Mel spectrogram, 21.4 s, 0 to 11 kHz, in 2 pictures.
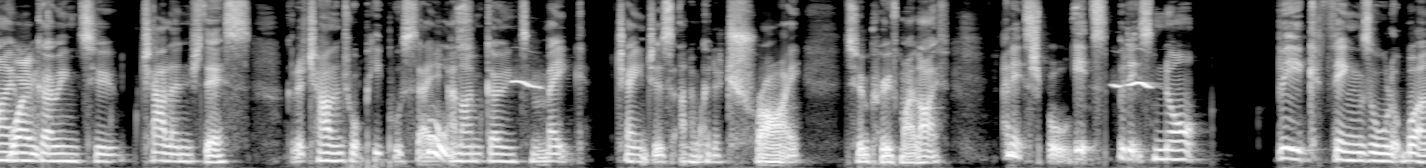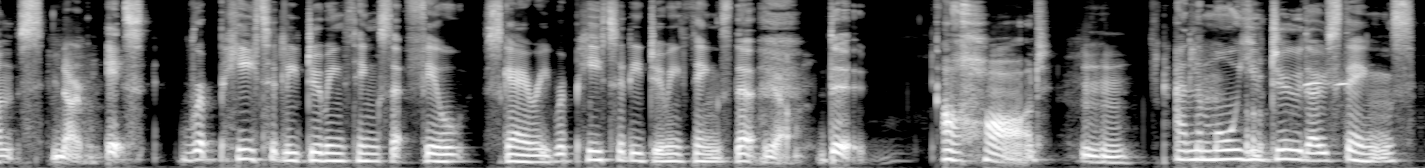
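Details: Tourette syndrome vocal tics in an adult man, about 32, whose Tourette's was acquired in his mid-20s after a brain injury; tics include involuntary swearing and whistling, and a stammer occasionally returns.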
